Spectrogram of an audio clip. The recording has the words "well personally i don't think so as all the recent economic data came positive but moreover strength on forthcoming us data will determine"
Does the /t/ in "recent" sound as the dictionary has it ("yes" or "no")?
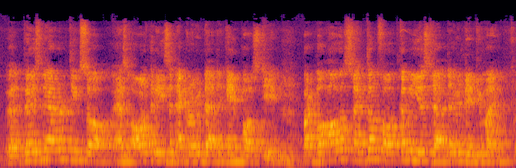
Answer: no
